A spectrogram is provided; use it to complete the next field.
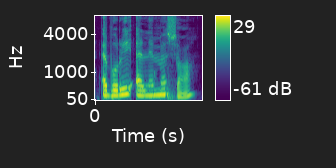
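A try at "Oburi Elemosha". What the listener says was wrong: You are mispronouncing the very first word, which is O. Oburi.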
